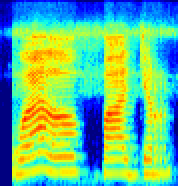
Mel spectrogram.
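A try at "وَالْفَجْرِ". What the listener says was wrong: Ro-nya tebal. Jadi ro-nya tebal. Nggak boleh tipis. Nggak boleh fajr. Nah, tipis banget itu. Jangan. Lidahnya jadi turun.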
